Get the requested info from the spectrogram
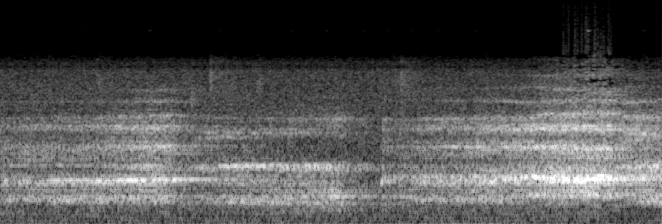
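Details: Howler monkey howling in a continuous, rough, droning chorus that swells and fades, with a louder surge toward the end and no other clear sounds.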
